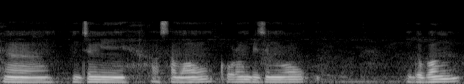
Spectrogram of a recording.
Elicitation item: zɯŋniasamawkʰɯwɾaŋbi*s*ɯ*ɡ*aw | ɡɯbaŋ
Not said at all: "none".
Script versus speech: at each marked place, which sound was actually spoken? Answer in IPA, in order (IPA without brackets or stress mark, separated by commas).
z, ŋ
